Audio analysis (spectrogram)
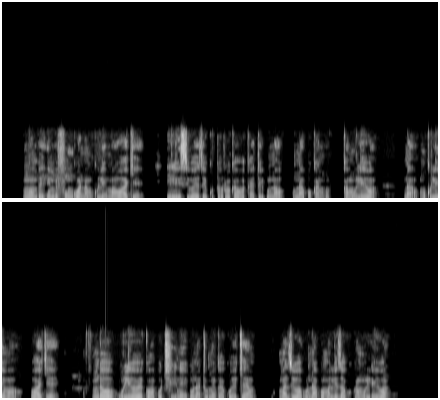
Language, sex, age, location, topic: Swahili, male, 18-24, Kisumu, agriculture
